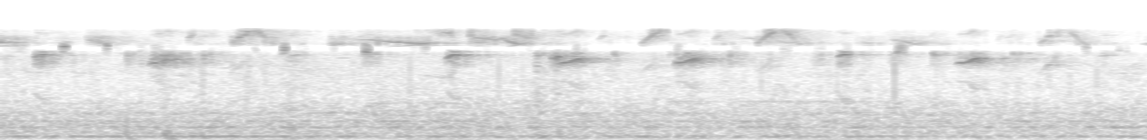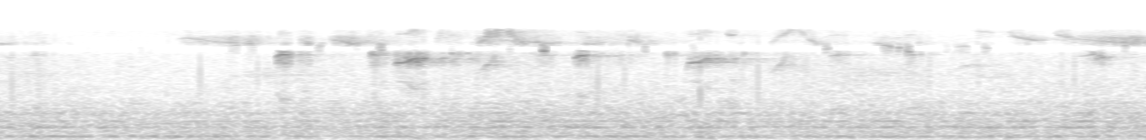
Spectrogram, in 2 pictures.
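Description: Small birds chirping: many short, high chirps scattered and sometimes overlapping, over a faint steady hum.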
